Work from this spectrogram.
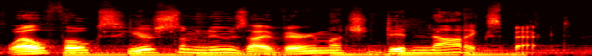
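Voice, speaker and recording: An actor playing a polished, wry shipboard radio news reporter in a sci-fi audio drama. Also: male voice, a little high, lively intonation, moderate pace, faint music behind. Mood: wry, brisk. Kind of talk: scripted radio news report with dry humor.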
